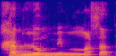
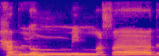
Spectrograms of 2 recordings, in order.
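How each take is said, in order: First: মাসাদ with short a on sin; হাবলুম মিম মাসাদ, sin kept short; correct short vowel. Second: মাসাদ with sin stretched long, very slow; হাবলুম মিম মাসাদ dragged out at the end; wrong drawn-out vowel. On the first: Teacher recites the correct short vowel for students. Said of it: "সিনের উপরে হরকত আছে জবর". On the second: Teacher shows students the wrongly lengthened vowel, slow stretched recitation. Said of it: "এখানে যদি আমি মাদ করে পড়ি". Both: Shown as a demonstration.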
